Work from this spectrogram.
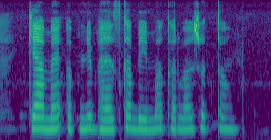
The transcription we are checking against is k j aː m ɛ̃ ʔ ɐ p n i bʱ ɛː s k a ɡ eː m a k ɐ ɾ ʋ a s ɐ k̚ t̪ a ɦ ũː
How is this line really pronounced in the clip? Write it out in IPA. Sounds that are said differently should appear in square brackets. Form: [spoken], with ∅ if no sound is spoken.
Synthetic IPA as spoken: k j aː m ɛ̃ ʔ ɐ p n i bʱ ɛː s k a [b] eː m a k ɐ ɾ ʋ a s ɐ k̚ t̪ a ɦ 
